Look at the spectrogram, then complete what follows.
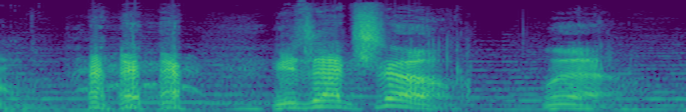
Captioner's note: chuckle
